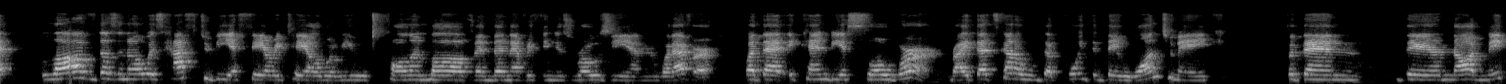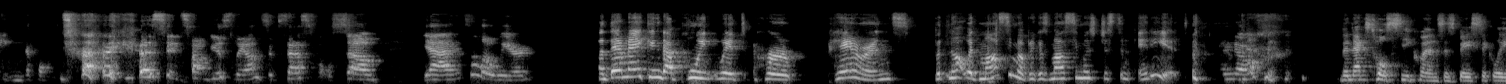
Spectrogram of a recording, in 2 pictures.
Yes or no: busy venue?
no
